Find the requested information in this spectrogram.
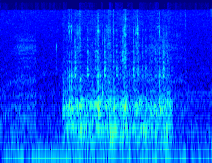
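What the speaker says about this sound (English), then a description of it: "start sewing in reverse to back up to it" A sewing machine stitches in reverse through felt in a short quiet burst of about a second, a soft rapid mechanical whirring up close with low hum before and after and no speech.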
